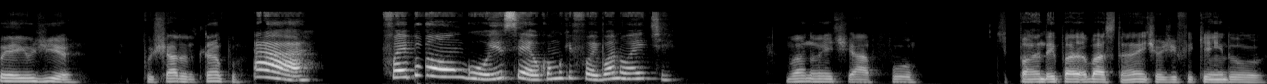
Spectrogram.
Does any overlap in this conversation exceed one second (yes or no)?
no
